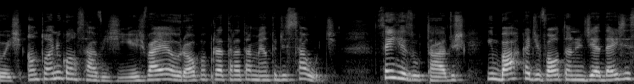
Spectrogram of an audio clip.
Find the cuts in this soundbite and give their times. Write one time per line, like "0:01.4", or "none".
none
